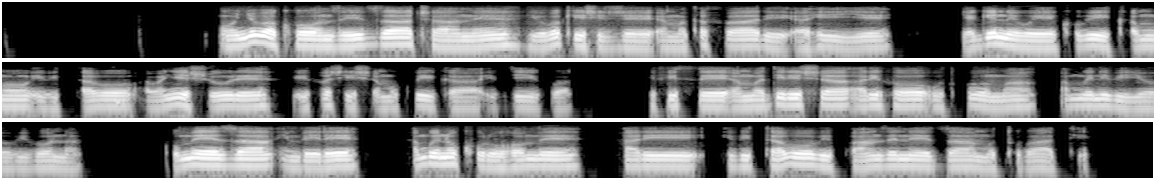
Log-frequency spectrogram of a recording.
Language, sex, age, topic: Rundi, male, 36-49, education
